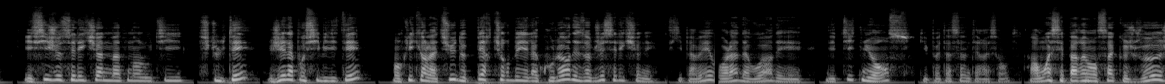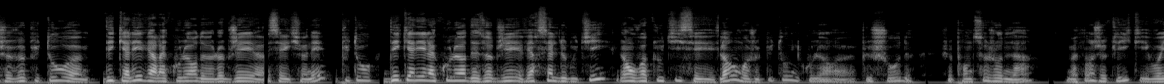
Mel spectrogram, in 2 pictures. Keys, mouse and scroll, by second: 2.5 click, 6.5 click, 6.6-10.1 drag, 14.3 click, 21.6 click, 22.4-23.2 drag.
